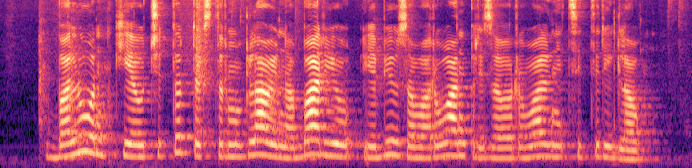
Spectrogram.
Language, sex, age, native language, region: Slovenian, female, 50-59, Slovenian, Carinthia region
